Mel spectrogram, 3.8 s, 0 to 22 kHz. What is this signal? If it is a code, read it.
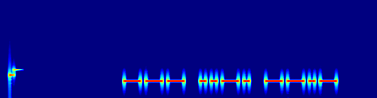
Morse code, heard as a keyed tone, about 22 wpm, 700 Hz. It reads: OFQ
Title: USA Call Sign Postfixes - 3 Letters 22wpm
